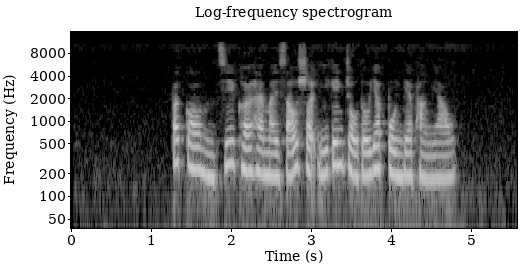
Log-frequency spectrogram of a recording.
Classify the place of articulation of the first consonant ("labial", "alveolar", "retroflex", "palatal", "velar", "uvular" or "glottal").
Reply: labial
